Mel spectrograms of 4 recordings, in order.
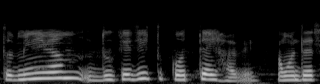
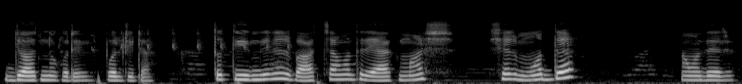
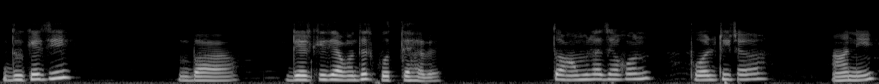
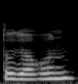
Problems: constant background noise, continuous background conversations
